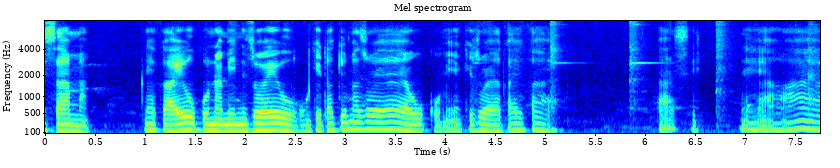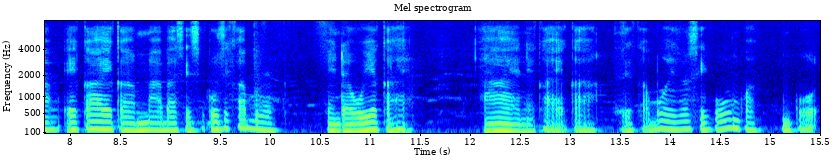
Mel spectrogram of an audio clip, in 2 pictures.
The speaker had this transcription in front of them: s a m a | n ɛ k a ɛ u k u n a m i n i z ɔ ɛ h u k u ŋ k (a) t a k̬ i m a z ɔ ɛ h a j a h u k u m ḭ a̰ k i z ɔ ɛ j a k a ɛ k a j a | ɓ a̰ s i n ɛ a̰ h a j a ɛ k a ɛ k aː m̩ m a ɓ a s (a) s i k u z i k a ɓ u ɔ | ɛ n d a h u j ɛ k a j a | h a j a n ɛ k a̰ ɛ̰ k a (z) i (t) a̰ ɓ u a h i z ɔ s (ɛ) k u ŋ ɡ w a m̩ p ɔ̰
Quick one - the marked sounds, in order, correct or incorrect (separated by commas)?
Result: incorrect, incorrect, correct, incorrect, incorrect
